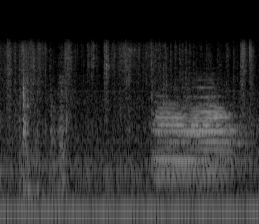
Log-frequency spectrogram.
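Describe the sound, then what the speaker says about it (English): A train rumbles in the background under a steady low hum, and a horn sounds a held, harmonic blast partway through, moderately distant. "Another train."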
